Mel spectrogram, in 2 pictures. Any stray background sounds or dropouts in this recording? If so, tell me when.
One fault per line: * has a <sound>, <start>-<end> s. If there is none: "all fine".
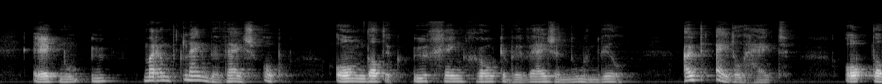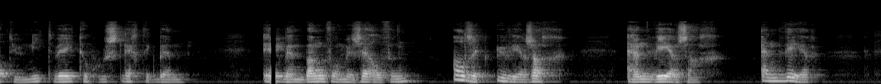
* has a dropout, 11.5-11.6 s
